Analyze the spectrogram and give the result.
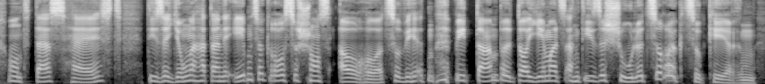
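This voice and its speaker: Man putting on a shrill, prissy female official. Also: a bit bright, no echo, clean studio sound. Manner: affected, shrill, cold, indignant. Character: small, prissy, spiteful middle-aged female ministry official. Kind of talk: audiobook character acting.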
